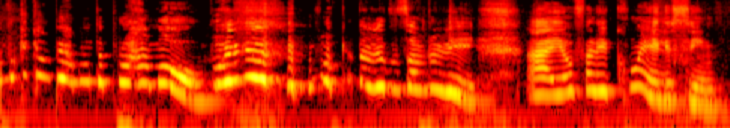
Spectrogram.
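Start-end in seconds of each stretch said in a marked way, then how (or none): 0.0-4.0 high and laughing, flustered; retelling a flustered reply, laughing through it; nervous laughing. Retold or imitated. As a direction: laugh nervously while protesting. Retold nervous reply to the boss.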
